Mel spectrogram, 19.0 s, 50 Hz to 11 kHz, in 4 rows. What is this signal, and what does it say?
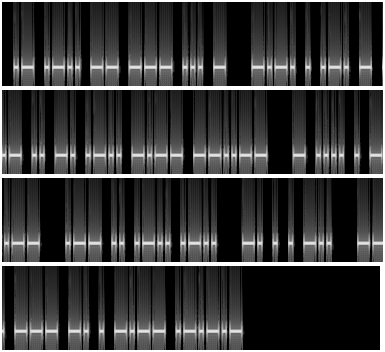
Morse code, heard as a keyed tone, about 25 wpm, 700 Hz. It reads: ALMOST CERTAINLY, THEY WILL NEED MONEY.
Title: Sentences from Top 1000 Words - Review Part 4 - 25wpm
